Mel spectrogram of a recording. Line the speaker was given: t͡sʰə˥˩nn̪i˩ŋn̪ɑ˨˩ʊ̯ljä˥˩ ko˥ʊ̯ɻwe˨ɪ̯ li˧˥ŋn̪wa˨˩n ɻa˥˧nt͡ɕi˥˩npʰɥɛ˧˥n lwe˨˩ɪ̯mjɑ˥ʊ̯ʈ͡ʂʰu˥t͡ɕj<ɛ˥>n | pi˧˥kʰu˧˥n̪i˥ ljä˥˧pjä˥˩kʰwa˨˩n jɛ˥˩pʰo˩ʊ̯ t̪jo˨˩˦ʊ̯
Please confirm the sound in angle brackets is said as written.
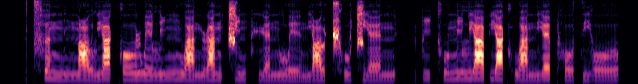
yes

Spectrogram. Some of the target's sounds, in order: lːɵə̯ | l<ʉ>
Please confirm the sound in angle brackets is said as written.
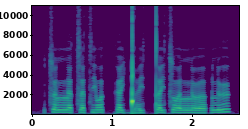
yes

